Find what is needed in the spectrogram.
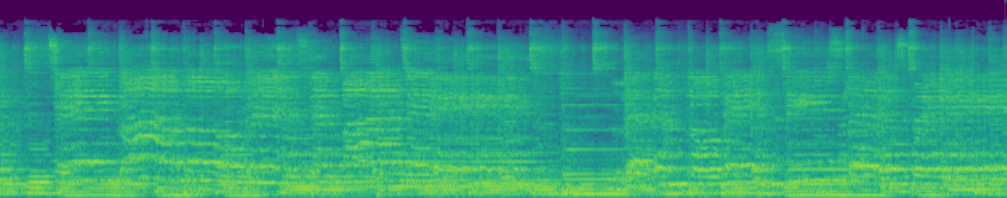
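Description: A live church worship band playing: voices singing together over electric guitars, a drum kit and deep bass notes, with drum hits keeping a steady beat.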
